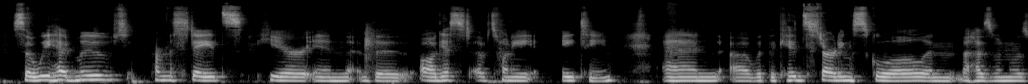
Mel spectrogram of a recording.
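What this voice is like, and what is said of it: Non-native foreign accent. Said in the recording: “you'll soon hear from her accent that she's not a native of our shores”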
